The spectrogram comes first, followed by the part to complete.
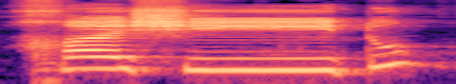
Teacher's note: خا کو موٹا پڑھنا ہے، شین کے نیچے زیر ساتھ یا ساکن، مدہ لیٹر، شین کو 2 حرکات کی مقدار لمبا کیا۔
